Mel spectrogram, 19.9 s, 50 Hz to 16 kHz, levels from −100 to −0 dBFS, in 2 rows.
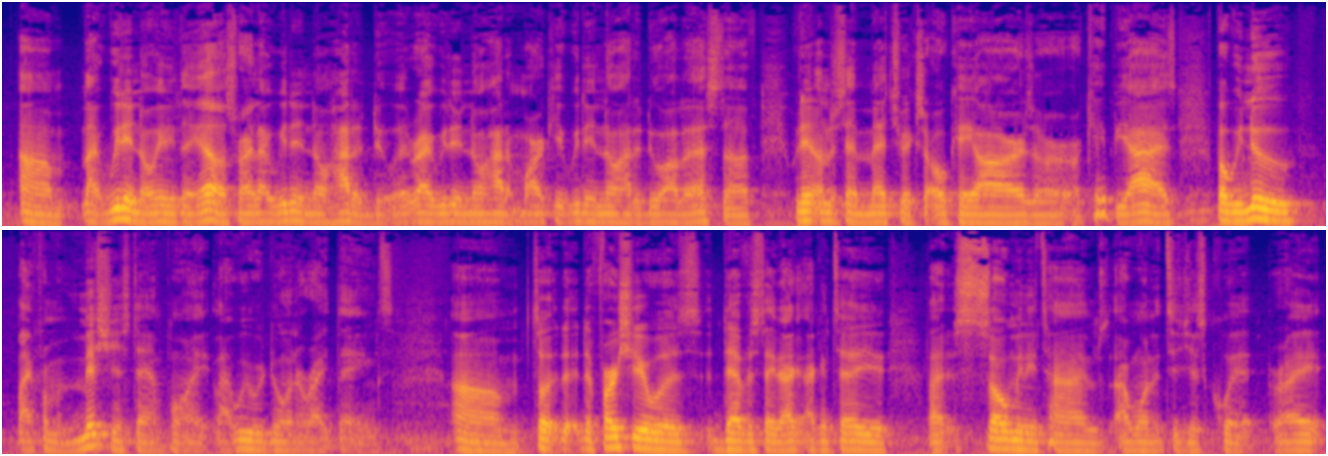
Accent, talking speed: American, 235 wpm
